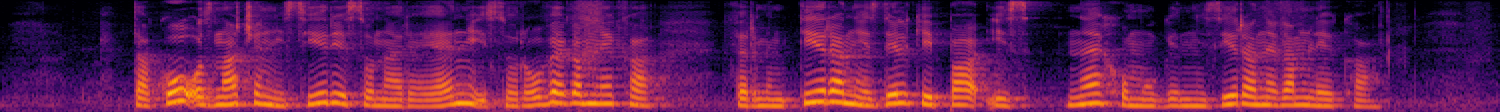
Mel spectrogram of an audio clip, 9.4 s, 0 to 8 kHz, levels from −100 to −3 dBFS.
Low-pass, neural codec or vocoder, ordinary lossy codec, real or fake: none; none; none; real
